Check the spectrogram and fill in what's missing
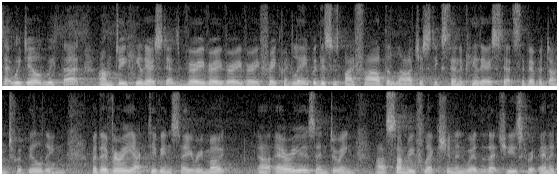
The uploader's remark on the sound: SAF2016 Central Park Chats. Recorded at the 2016 Sydney Architecture Festival at Central Park.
